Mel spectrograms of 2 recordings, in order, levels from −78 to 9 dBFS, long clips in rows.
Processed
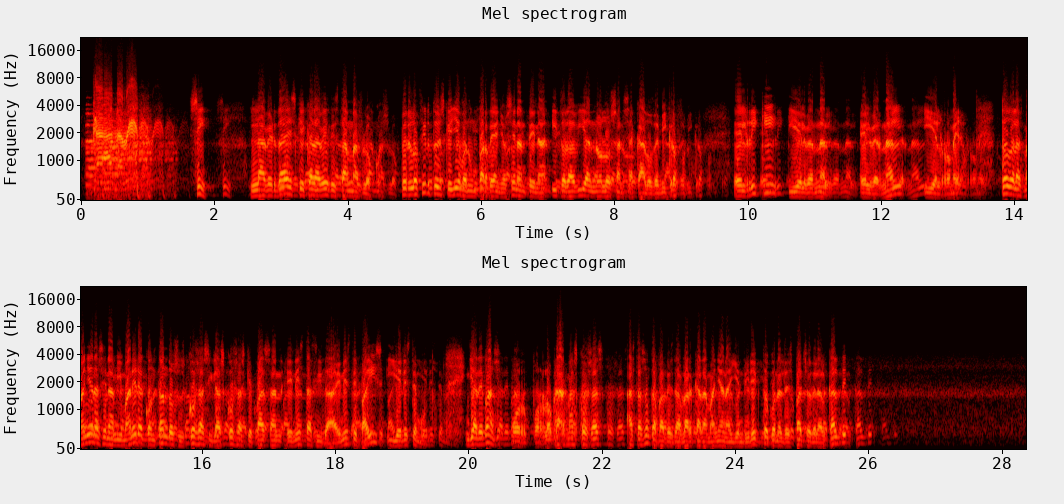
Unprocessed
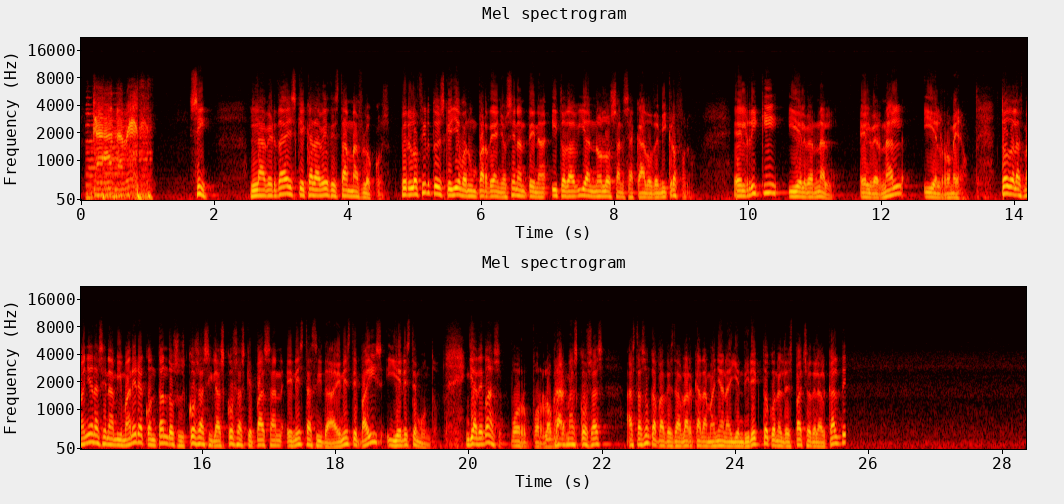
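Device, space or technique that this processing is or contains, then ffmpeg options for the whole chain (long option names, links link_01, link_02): megaphone: -filter_complex "[0:a]highpass=560,lowpass=3500,equalizer=frequency=1500:width_type=o:width=0.34:gain=9,asoftclip=type=hard:threshold=-21dB,asettb=1/sr,asplit=3[link_01][link_02][link_03];[link_01]atrim=end=16.144[link_04];[link_02]atrim=start=16.14:end=17.75,asetpts=PTS-STARTPTS,afade=type=in:duration=0.004:curve=qsin,afade=type=out:start_time=1.606:duration=0.004:curve=qsin,lowpass=7000[link_05];[link_03]atrim=start=17.746[link_06];[link_04][link_05]acrossfade=duration=0.004:curve1=hsin:curve2=qsin[link_07];[link_07][link_06]acrossfade=duration=0.004:curve1=qsin:curve2=hsin,asplit=2[link_08][link_09];[link_09]adelay=387,lowpass=frequency=1400:poles=1,volume=-10dB,asplit=2[link_10][link_11];[link_11]adelay=387,lowpass=frequency=1400:poles=1,volume=0.16[link_12];[link_08][link_10][link_12]amix=inputs=3:normalize=0"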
